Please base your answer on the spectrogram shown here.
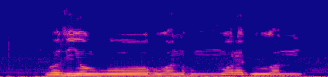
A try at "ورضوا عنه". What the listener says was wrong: ওয়ারাদু ওয়াও মাদ্দা একালি বেশি করে টান দিয়ে পড়তে হবে, একালি হয় না, কম হচ্ছে।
